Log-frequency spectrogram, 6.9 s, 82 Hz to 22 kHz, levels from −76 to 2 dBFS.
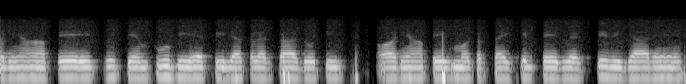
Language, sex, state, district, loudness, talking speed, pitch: Hindi, male, Jharkhand, Deoghar, -16 LUFS, 210 wpm, 125 Hz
